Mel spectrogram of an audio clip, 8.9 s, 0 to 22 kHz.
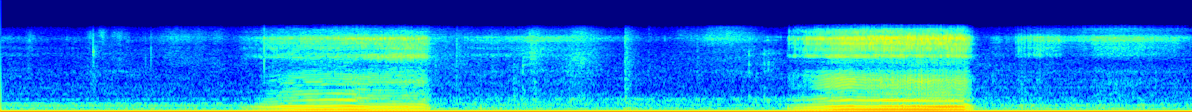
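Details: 20-week-old Boerboel puppy snoring at naptime: two loud, buzzing, rattling snores about a second each on in-breaths, about four seconds apart, quiet breathing between; snoring.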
